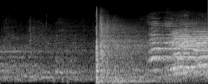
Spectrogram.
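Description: A volleyball is served with a sharp slap.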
